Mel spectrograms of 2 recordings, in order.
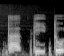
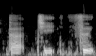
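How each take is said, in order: First: The second syllable sounds like plain ti. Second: The second syllable sounds like chi. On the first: The speaker calls it wrong. "Bukan tak titu" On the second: The speaker calls it right. "tapi tak ci se"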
